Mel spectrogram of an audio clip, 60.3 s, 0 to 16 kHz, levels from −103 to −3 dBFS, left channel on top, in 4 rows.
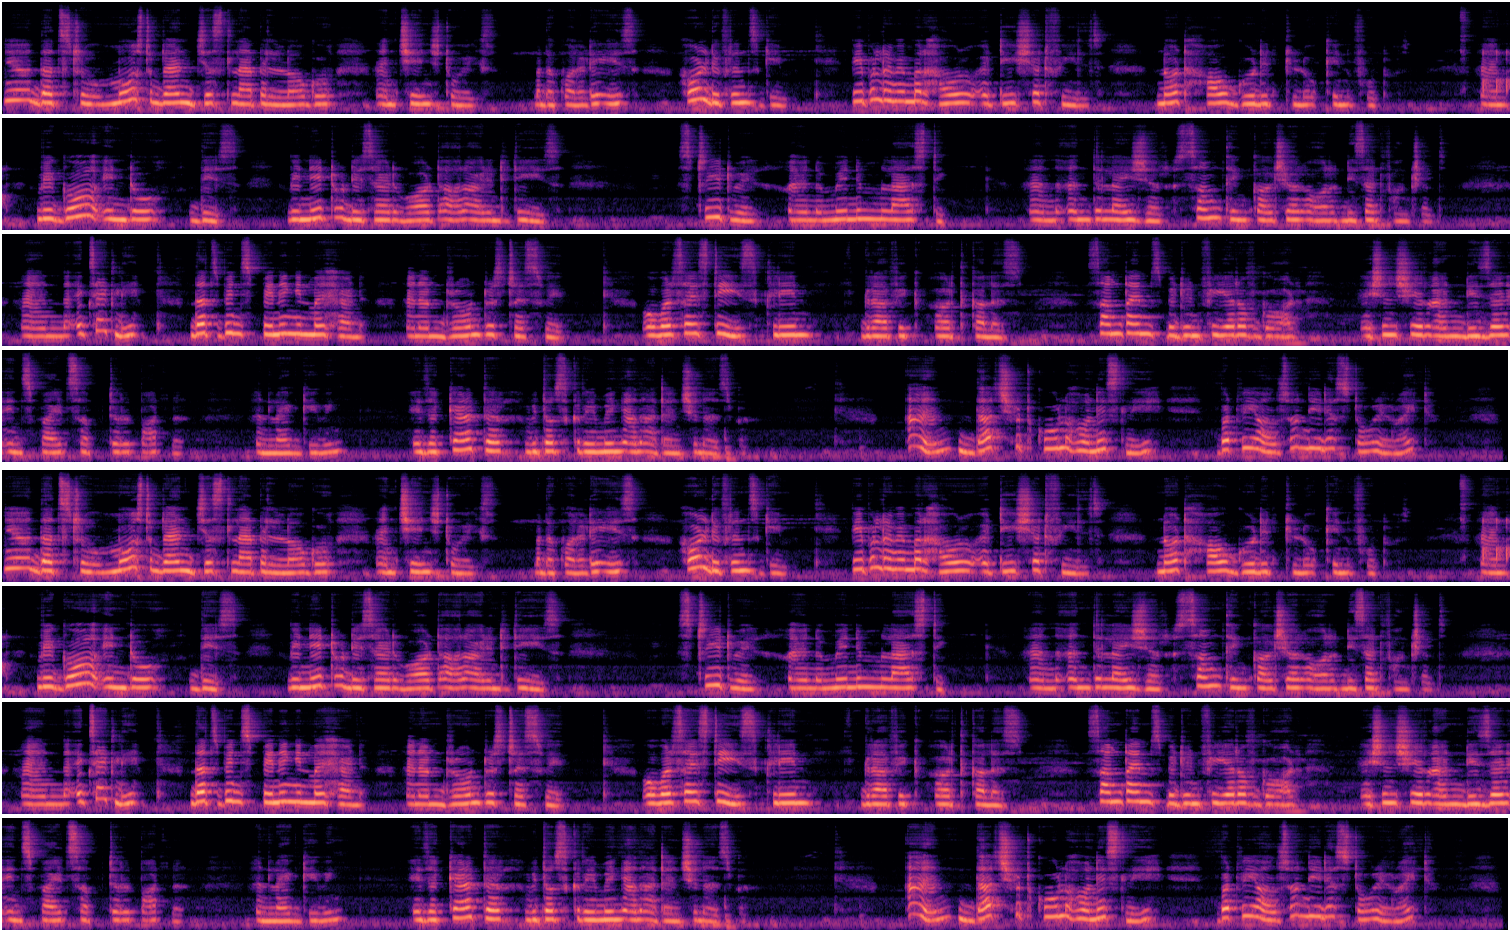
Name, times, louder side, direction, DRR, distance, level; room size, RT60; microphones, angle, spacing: voice 1, 0.0-3.3 3.7-4.9 5.3-6.3 6.8-7.9 8.5-10.9 11.5-13.8 14.8-15.2 15.4-16.7 17.0-17.4 17.9-20.6 21.9-22.7 22.9-24.5 25.4-29.4 30.4-31.5 32.0-33.8 34.2-35.8 36.6-38.3 38.8-40.3 41.1-43.1 43.7-47.0 47.8-48.6 49.3-52.5 54.3-56.8 57.4-59.4, right 1 dB, 25° right, 6.0 m, -30 dB
head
